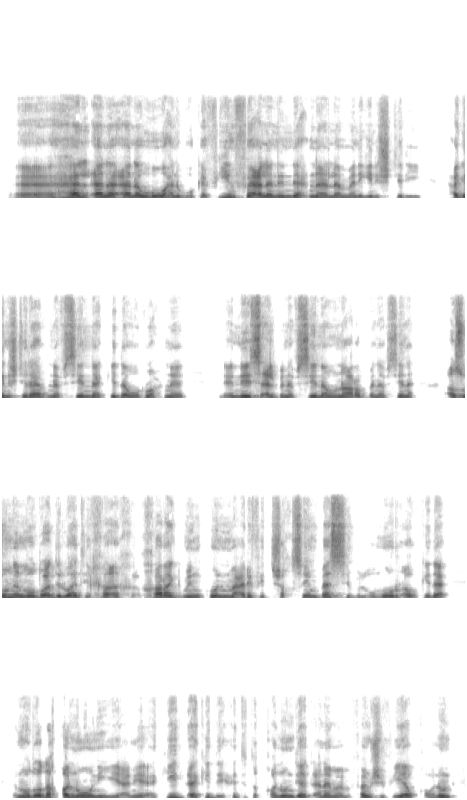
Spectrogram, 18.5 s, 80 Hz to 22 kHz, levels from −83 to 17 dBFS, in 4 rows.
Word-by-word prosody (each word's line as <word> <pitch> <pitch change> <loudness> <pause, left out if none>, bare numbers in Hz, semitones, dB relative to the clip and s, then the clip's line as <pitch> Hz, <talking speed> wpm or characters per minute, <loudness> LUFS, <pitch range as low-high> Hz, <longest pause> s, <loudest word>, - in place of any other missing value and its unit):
آآ 175 - -3
هل 185 - +5
أنا 210 -1 +6
أنا 210 -1 +4
وهو 190 +2 +4
هنبقى 170 -2 -5
كافِيين 205 +8 -4
فعلًا 200 -1 +4
إن 165 0 -1
إحنا 180 -5 0
لما 150 0 -3
نيّجي 185 +1 -5
نشتري 175 -1 -10 0.2
حاجة 185 0 +1
نشتريها 185 +1 +1
بنفسنا 175 +2 -2
كده 170 +1 -2
ونروح 150 +4 -3
ن 150 -3 -4 0.4
ن 160 +3 -2
نسأل 180 -5 +2
بنفسنا 150 +4 -1
ونعرف 160 +1 -1
بنفسنا؟ 150 +3 -5 0.4
أظن 205 +11 +3
الموضوع 220 +1 +3
دلوقتي 220 -1 +1
خ 200 - -5
خ - - -21
خرج 210 -4 +3
من 160 -2 -1
كون 195 +3 0
معرفة 190 +2 -2
شخصين 210 -3 -5
بس 195 0 0
بالأمور 155 +7 -3
أو 155 -2 -3
كده، 190 +3 -2 0.3
الموضوع 155 +8 +4
ده 195 -2 +3
قانوني 185 -5 +2
يعني 135 +1 -7
أكيد 230 -2 -5
أكيد 185 0 -2
حتة 185 -5 -15
القانون 195 +5 -2
ديّة 195 -2 +3
أنا 175 -1 -1
ما 155 -3 -6
بافهمش 175 +5 -2
فيها 185 +2 +1
وقوانين- 175 +2 -1
180 Hz, 170 wpm, -23 LUFS, 160-200 Hz, 0.4 s, أنا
